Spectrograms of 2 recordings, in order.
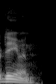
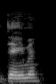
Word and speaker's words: Damon: Is it Damon or Demon? It's Damon. Damon?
